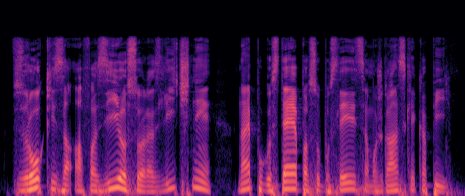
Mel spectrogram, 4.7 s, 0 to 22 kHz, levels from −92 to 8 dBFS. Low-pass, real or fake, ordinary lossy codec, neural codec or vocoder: 9.9 kHz; real; none; none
